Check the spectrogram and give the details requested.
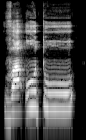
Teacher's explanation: یہاں حمزہ پیش او کو کھینچے بغیر ادا کریں گے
